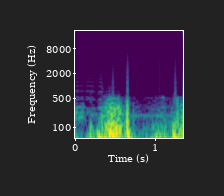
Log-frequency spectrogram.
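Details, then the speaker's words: Pediatric heart auscultation: a child's heart sounds with an abnormal, sharp first heart sound caused by an early systolic ejection click. "primer tono tiene algo raro, ¿no? Y lo que tiene es un clic de dirección."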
